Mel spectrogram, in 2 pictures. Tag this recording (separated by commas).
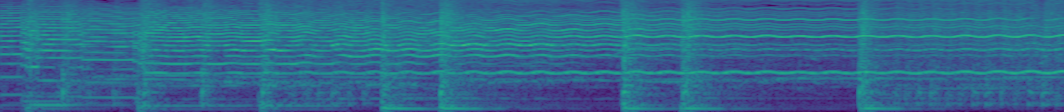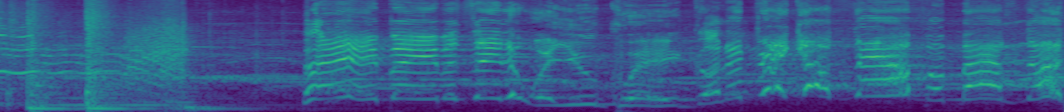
Music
